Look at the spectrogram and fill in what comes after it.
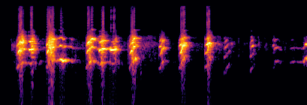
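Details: Eight-week-old female Belgian Malinois puppies giving a rapid series of high, squealing yelps and whimpers, about one per second, loud at first and fading into thinner whines toward the end.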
